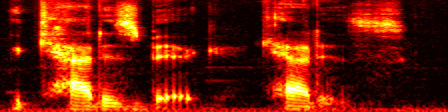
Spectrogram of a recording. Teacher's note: cat ends with a T, we turn into a flap D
